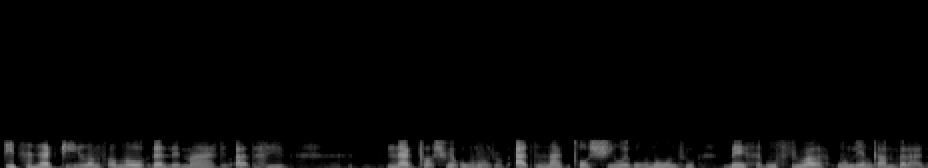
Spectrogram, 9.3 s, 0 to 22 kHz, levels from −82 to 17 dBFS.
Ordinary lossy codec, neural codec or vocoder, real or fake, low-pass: none; codec, 16 kHz in and 24 kHz out, 0.4 kbps, LongCat-Audio-Codec, four codebook decoder; fake; 3.6 kHz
